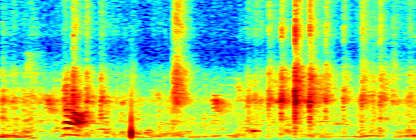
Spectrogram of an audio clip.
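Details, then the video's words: Desi pigeons give low, curving, throaty coos, overlapping and wavering, with a single sharp tap and background murmur and rustling. "দেশি কবুতর"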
